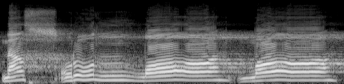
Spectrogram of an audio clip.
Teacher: Tafhim, ya, artinya tafhim itu tebal, maka ditebalkan Allahnya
